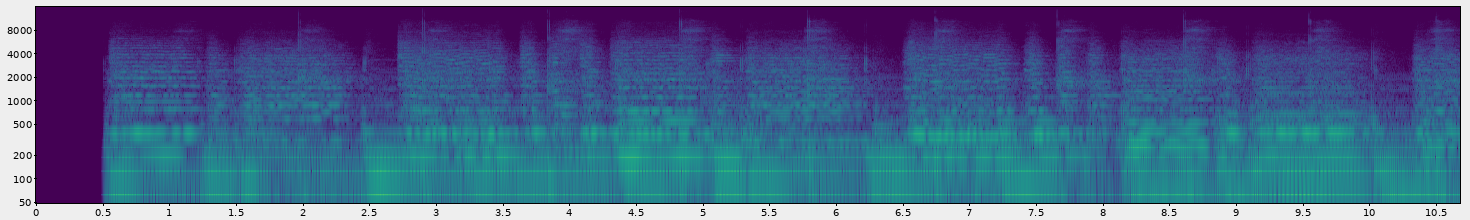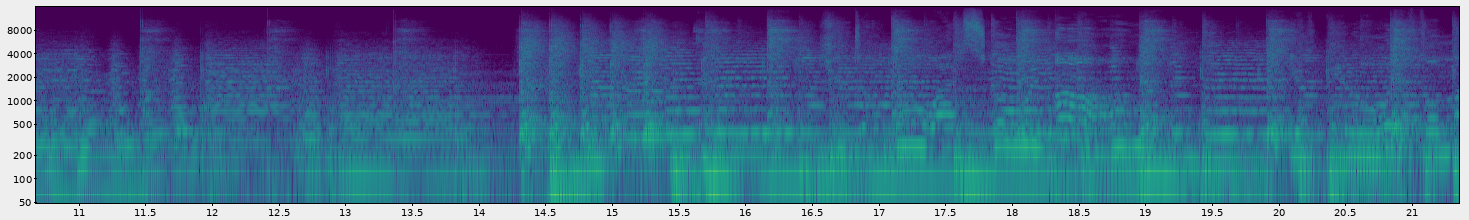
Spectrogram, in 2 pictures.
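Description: A full-band rock song plays steadily and loud, with driving drums, bass and guitars; around the midpoint the mix thickens and brightens into a busier, louder section.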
